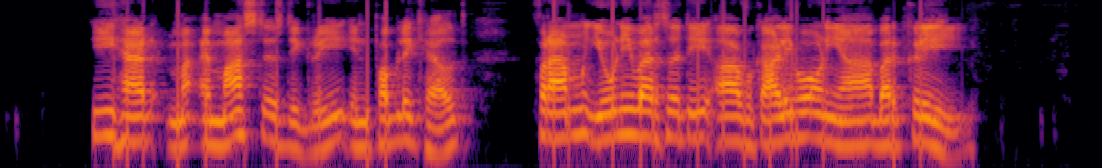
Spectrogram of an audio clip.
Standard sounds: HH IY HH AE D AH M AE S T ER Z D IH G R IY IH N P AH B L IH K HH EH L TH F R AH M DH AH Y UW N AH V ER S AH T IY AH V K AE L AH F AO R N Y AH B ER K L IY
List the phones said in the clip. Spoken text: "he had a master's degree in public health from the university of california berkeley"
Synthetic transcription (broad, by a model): HH IY HH AE D AH M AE S T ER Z D IH G R IY IH N P AH B L IH K HH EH L T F R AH M Y UW N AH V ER S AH T IY AH V K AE L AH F AO R N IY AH B ER K L IY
